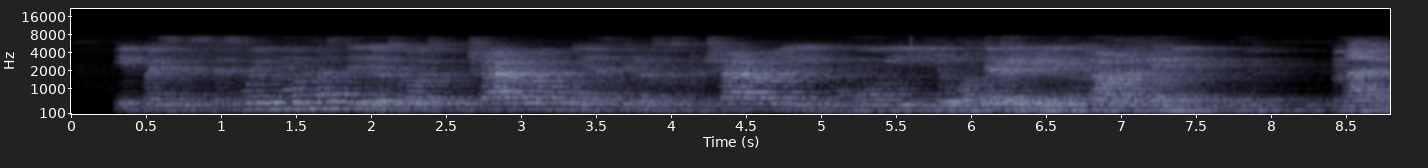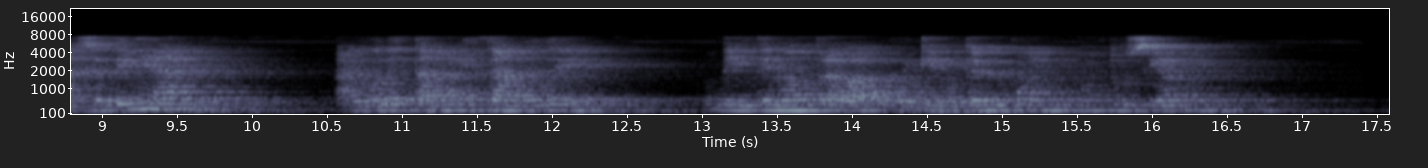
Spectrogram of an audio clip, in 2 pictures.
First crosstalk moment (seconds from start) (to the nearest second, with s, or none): 6 s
